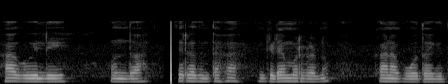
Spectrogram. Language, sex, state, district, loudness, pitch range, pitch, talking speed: Kannada, male, Karnataka, Koppal, -32 LUFS, 135-145 Hz, 140 Hz, 95 wpm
